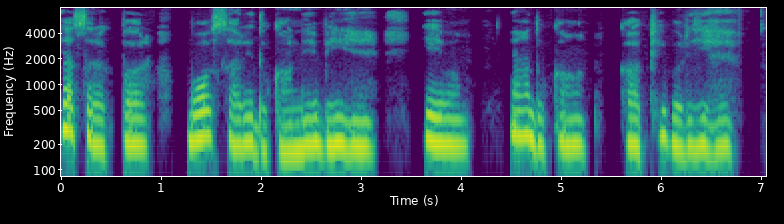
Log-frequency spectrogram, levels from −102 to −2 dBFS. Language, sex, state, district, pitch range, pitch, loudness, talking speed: Hindi, female, Bihar, Lakhisarai, 185-220 Hz, 195 Hz, -20 LUFS, 120 wpm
